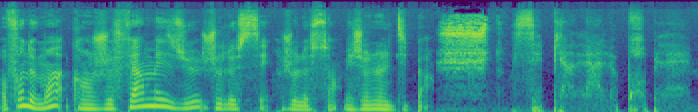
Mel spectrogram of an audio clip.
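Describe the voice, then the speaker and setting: With hardly any pauses, a woman speaks very slowly at a very deep, low pitch. Her pitch swings very widely amid noticeable background noise. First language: not French (speaking French). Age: 30s. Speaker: podcast host. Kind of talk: solo reflective podcast monologue.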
